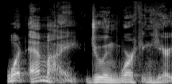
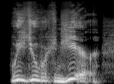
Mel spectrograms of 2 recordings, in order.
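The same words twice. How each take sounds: First: Slow, musing inner voice; inner question. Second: Retold astonished question, higher and louder; mock surprise from the boss; surprised boss. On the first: Retold or imitated. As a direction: ask it to yourself, slowly. Inner voice asking the same.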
